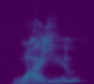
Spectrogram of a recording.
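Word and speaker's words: Roaille: name is why you that's r-o-a-i-l-l-e but it's pronounced why you all right together with robon Helene lent as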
